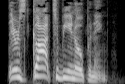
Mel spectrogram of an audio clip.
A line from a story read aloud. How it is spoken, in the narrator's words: Luke said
